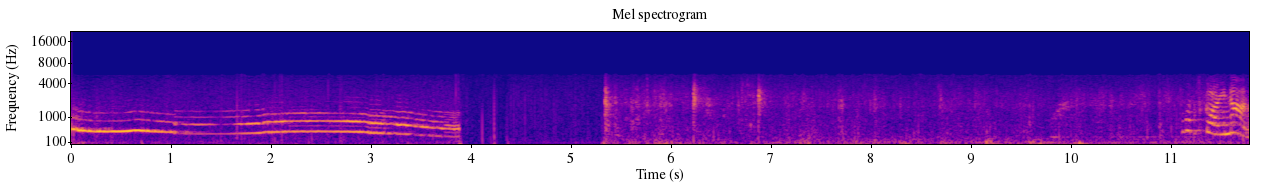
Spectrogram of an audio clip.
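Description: A police dog lets out a long, rising and falling howl close by for several seconds, then voices take over with talk through the rest.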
